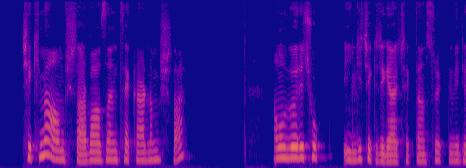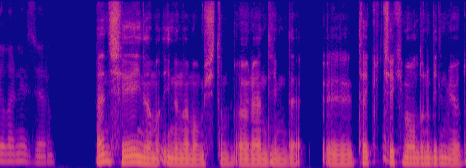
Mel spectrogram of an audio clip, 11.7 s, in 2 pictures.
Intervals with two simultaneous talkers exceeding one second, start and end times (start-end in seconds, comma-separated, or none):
none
